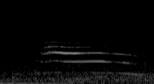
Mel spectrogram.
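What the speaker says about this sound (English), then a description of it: "Oh, what a sad kitty." A cat meows once in a long, drawn-out, plaintive cry, close and fairly clear over a quiet room hum.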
